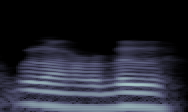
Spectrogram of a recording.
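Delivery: usual speaking voice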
